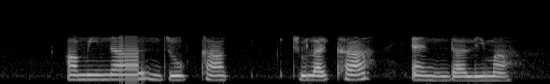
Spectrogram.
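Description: From 1.2 to 1.44 s the speech breaks into a short robotic stutter, the sign of packet loss with the last packet repeated. About 160 ms of audio is missing across that 240 ms stretch, the longest gap running 120 ms, and the receiver fills each gap by replaying the previous packet. The replays don't align with the pitch, and the longest run buzzes at roughly 50 Hz, which fits 20 ms packets on this band-limited G.711 telephone line.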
